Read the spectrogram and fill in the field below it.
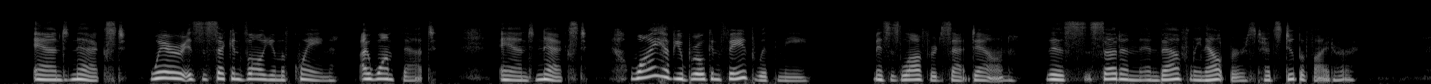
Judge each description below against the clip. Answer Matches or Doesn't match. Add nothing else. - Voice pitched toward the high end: Matches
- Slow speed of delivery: Matches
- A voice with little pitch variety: Doesn't match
